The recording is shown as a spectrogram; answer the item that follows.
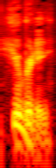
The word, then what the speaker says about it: Huberty: And this time it was Katie rhymes with puberty, Huberty, whom said she disagrees with other Apple analysts because, well, that's the only way she can get coverage.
